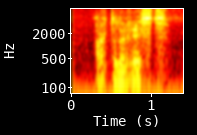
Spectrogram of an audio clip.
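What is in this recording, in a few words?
"artillerist", Dutch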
